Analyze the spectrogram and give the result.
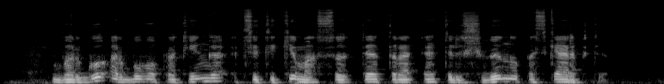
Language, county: Lithuanian, Kaunas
